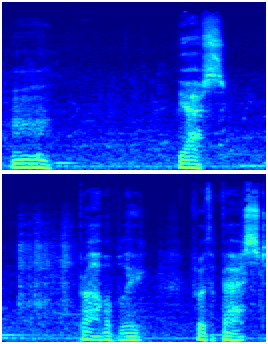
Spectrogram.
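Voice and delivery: very quiet, gentle, surprisingly soft hushed ogre voice. Narrator voices the immense ogre standing before the listener, surprisingly soft ogre voice. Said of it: "in a surprisingly soft voice".

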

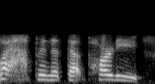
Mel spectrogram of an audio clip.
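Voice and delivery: curious, hushed stage whisper. Retelling how girls asked about a party afterwards: imitating someone whispering.

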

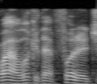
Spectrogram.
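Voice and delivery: normal talking voice

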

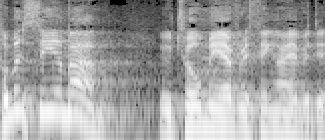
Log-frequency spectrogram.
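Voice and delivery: fast, loud northern English accent, rattled off.

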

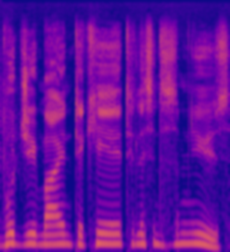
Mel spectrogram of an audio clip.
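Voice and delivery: sudden slide into put-on English accent. Playing a town crier calling out news: put-on English accent. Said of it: "I went English halfway through that sentence".

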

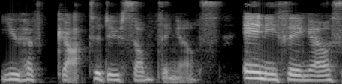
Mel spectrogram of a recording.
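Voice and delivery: mean, harsh, cutting, snapping tone. Recalling confronting people playing ping pong at 3 a.m.; retelling a mean snap. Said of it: "And I said it so mean".

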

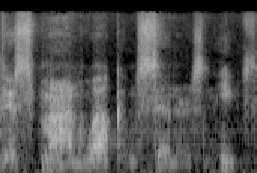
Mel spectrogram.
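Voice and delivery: low, unvoiced mutter.

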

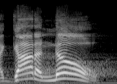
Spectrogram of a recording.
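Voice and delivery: very loud, high outburst. Retelling what he said while praying, said really loud. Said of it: "I said really loud".

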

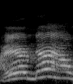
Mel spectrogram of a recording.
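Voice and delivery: loud, very high-pitched character voice. Retelling a boxing promoter's reply after his fall: Don King impression. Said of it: "That was a pretty good Don King impersonation".

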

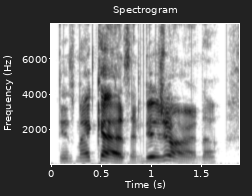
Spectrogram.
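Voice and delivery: put-on Italian accent. Mocking a film trailer's dialogue, in the House of Gucci accent. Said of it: "the House of Gucci accent".

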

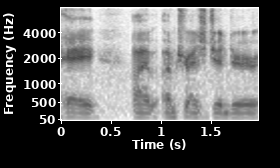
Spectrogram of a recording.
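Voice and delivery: ordinary delivery

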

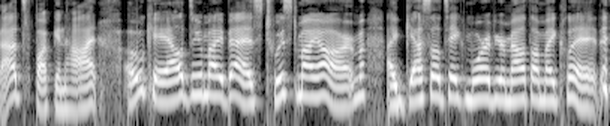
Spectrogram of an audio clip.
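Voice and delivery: ordinary delivery

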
